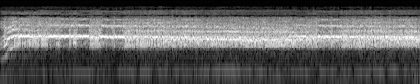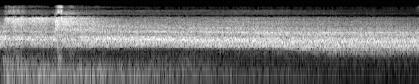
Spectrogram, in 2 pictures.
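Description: A woman lets out a long, loud, sustained scream from the final scene of the third season of Twin Peaks, her pitch wavering slightly, with a sharp burst of harsher noise partway through.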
